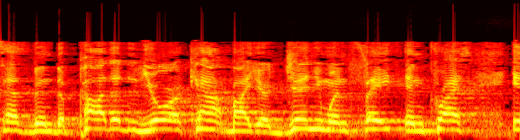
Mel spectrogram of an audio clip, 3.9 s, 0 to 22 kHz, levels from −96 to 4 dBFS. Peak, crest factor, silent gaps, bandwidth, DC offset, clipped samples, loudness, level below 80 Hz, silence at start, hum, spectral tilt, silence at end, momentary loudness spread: -2 dBFS; 14 dB; none; 8 kHz; under 0.1%; under 0.1%; -16 LUFS; -54 dBFS; 0 s; none; -4.5 dB/octave; 0 s; 2 LU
